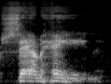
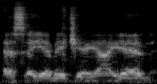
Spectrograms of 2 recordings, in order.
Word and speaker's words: Samhain: And I guess Billy had written a song at some point where the refrain in it was him saying Sam Hain over and over again.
